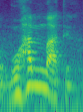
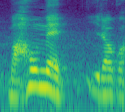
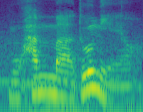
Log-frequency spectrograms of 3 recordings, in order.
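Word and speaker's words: محمد: 한국어에서는 이제 마호멧이라고 하고 마호멧 막 이렇게 발음하는데요. 역시 잘못된 표현입니다. 이것도 영어권 때문에 그런 것 같은데요. 이제 정확히 이슬람의 언어인 꾸란의 언어인 아랍어에 하면 무함마둔, 알라후처럼 무함마둔이에요. 무함마둔 이제 문법적으로 따라서 무함마둔, 무함마단, 무함마딘 이렇게 변하기도 하는데 원형은 무함마둔. 그래서 이제 쉽게 알라후를 알라라고 표현하는 것처럼 무함마둔을 무함마드 이렇게 발음할 수 있어요.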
